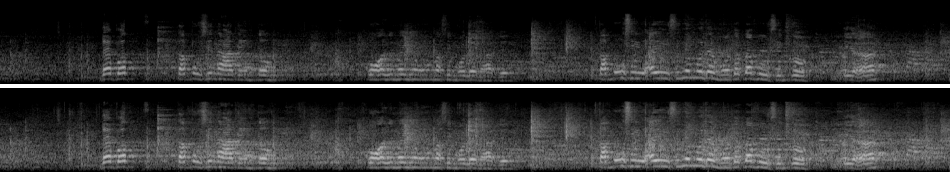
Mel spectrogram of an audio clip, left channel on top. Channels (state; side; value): quieter; left; 7.3 dB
